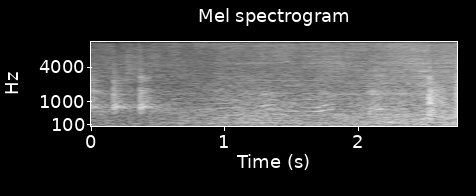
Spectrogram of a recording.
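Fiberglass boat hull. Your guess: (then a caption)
Sound. A sound fiberglass boat hull is tapped to check for voids or delamination, with two quick taps early and two more near the end. Each tap gives a short, bright knock ringing near 1 kHz that fades quickly over a low background hiss. The hull sounds solid and is judged good.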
